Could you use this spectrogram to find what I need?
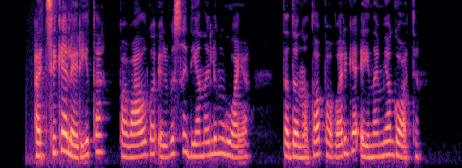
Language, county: Lithuanian, Vilnius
